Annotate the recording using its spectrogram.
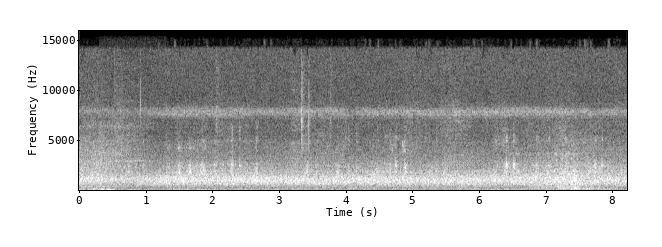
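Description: Steady outdoor ambience: an even low rumble and hiss with no distinct event, and a brief low bump about half a second in.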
